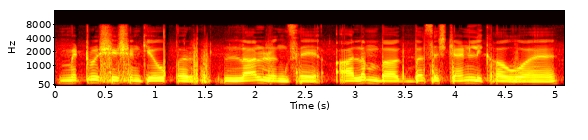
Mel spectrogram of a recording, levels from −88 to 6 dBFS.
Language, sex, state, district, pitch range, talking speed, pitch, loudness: Hindi, male, Uttar Pradesh, Lucknow, 110-125 Hz, 150 wpm, 120 Hz, -15 LUFS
